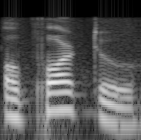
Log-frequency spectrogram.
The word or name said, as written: Oporto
